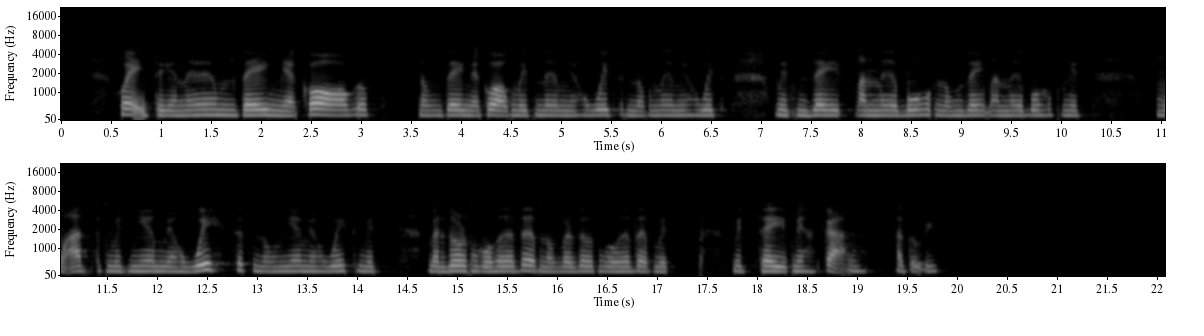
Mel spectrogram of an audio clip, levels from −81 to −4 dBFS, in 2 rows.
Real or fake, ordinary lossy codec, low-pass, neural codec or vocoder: real; none; 5.4 kHz; none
